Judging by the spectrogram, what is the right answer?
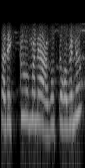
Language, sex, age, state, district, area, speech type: Bengali, female, 18-30, West Bengal, Dakshin Dinajpur, urban, conversation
